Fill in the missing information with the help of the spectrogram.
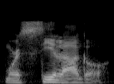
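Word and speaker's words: murciélago: All in good fun, guys, but seriously, it's pronounced more like Murcielago.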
